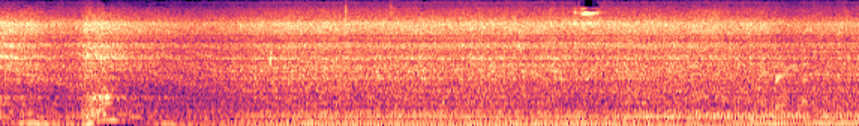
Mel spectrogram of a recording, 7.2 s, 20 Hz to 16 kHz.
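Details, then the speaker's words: 1998 Honda CBR600 F3 after a no-start (died after riding around the block), running again once carburetor bowls refilled: one quick throttle blip, then a smooth, steady idle with no misfire or stumble; sounds real good. "so you know customer is happy so far sounds real good"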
